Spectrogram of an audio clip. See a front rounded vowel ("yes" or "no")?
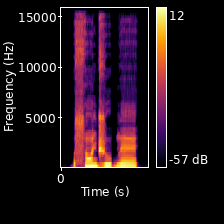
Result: no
